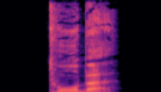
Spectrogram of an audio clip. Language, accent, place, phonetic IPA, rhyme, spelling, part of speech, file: German, Germany, Berlin, [ˈtoːbə], -oːbə, tobe, verb, De-tobe.ogg
- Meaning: inflection of toben: 1. first-person singular present 2. first/third-person singular subjunctive I 3. singular imperative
